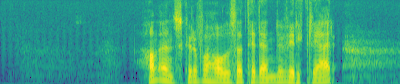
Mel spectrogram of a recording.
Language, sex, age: Norwegian, male, 37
